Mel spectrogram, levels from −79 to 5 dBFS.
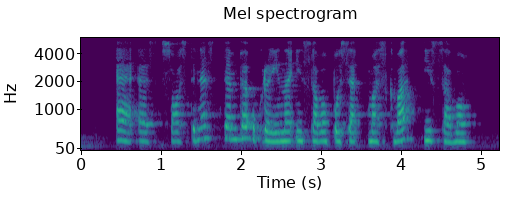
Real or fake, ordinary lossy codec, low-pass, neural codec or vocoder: real; Opus, 32 kbps; 5.4 kHz; none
